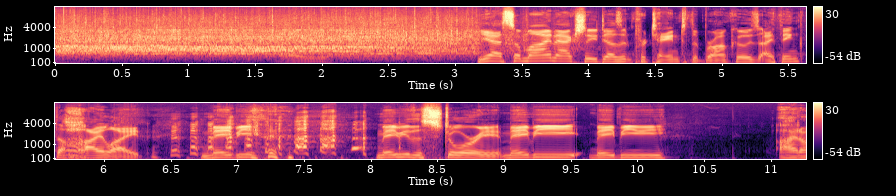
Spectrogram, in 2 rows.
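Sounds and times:
applause and cheering: 0.0 - 3.8
speech: 3.2 - 10.4, 11.0 - 11.2
laughter: 5.7 - 8.3.

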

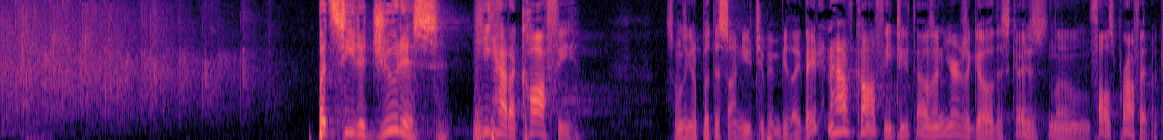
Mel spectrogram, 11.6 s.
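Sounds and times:
single person clapping: 0.0 - 2.8
speech: 3.2 - 5.8, 6.7 - 11.6.

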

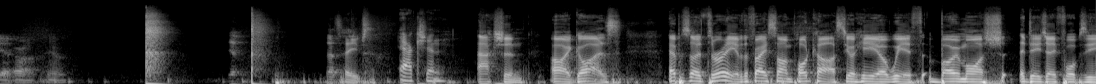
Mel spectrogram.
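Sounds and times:
speech: 0.0 - 0.8, 3.3 - 10.9
single hand clap into the mic: 1.4 - 1.8, 2.5 - 2.8.

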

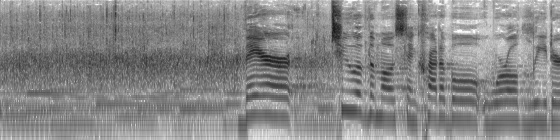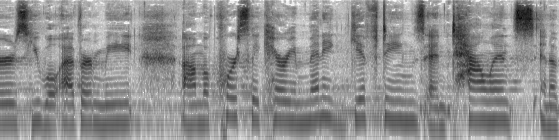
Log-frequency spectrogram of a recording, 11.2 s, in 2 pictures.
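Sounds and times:
round of applause: 0.0 - 3.3
speech: 2.4 - 11.1.

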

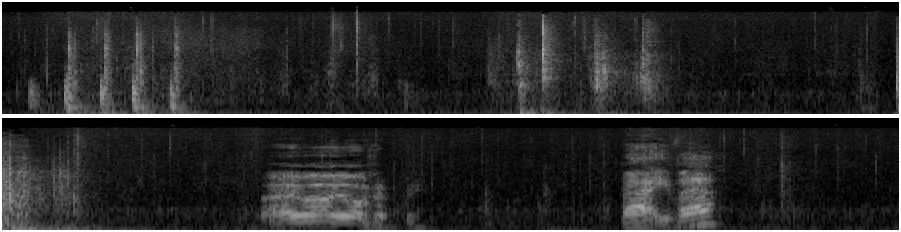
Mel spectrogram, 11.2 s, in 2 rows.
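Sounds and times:
door opening with dull wooden thunks and clunks: 0.0 - 1.4, 3.0 - 4.3, 5.4 - 6.3
speech: 7.8 - 8.4, 9.5 - 10.2.

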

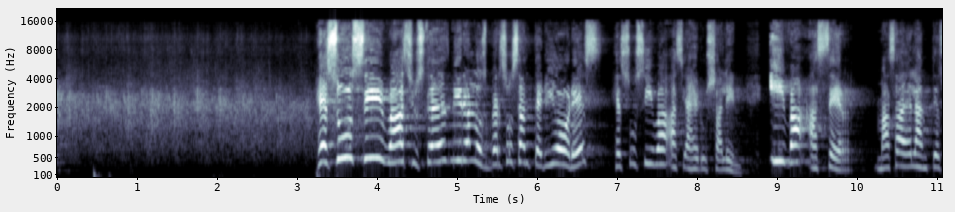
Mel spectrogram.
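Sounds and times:
large crowd applauding loudly: 0.0 - 3.5
speech: 3.2 - 11.0.

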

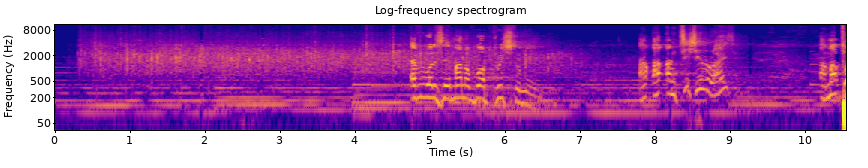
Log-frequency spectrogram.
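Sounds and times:
audience clapping: 0.2 - 7.5
speech: 4.8 - 6.5, 7.8 - 9.2, 10.2 - 10.5.

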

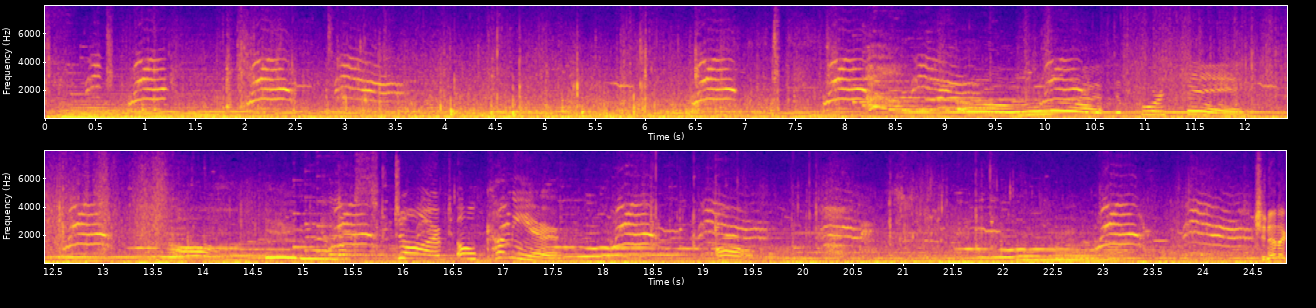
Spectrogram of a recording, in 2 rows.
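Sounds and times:
cat meowing, an escaped lab animal from a genetic laboratory: 0.0 - 3.7, 6.4 - 7.0, 7.8 - 10.6, 12.5 - 16.0, 17.5 - 20.8, 22.9 - 24.6
steady tonal background: 0.0 - 24.8.

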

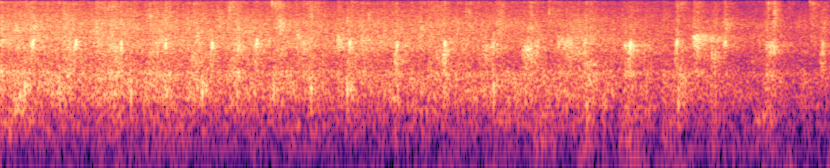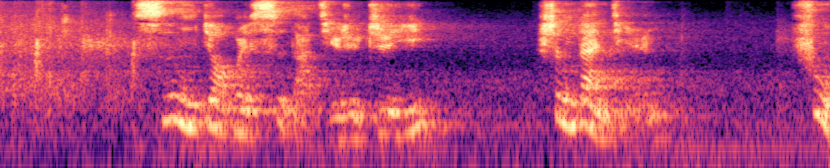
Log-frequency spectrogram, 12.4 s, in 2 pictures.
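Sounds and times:
audience applause: 0.0 - 7.3
speech: 7.4 - 9.6, 10.3 - 11.2.

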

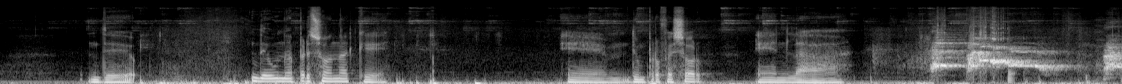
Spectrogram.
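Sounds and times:
speech: 0.8 - 1.6, 2.5 - 4.0, 5.6 - 8.5
small female dog barking: 9.3 - 11.2.

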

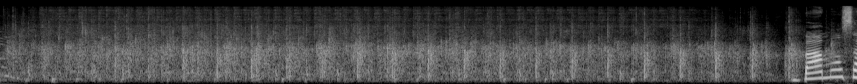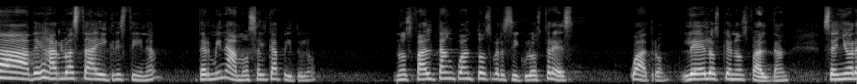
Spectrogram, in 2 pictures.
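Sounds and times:
audience applause: 0.0 - 8.3
speech: 8.0 - 11.8, 12.5 - 17.1.

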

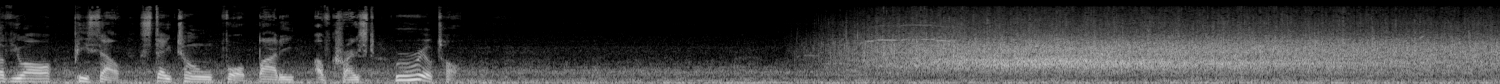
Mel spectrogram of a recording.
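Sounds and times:
speech: 0.0 - 4.7
recorded crowd applause effect: 8.0 - 14.9.

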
